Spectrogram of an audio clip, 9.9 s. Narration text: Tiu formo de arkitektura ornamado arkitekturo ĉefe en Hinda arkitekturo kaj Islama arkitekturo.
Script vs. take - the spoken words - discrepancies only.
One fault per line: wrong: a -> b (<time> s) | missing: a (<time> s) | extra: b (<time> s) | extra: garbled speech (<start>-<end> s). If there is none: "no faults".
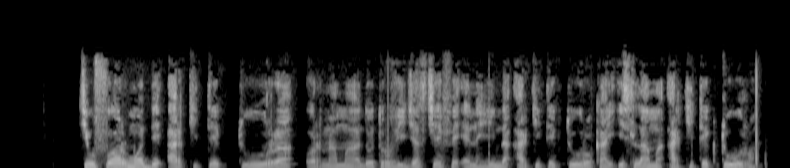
wrong: arkitekturo -> troviĝas (4.8 s)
